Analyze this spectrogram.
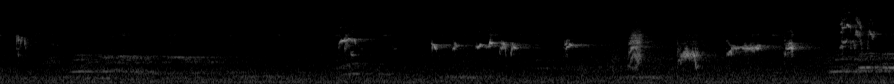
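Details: Greater green leafbird, or cucak ijo, a bird native to Indonesia, singing energetically: a faint soft tone opens the clip, then after three seconds lively bursts of clear whistled notes and sharp chips follow in quick, uneven succession.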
